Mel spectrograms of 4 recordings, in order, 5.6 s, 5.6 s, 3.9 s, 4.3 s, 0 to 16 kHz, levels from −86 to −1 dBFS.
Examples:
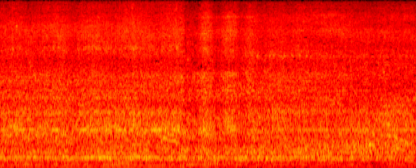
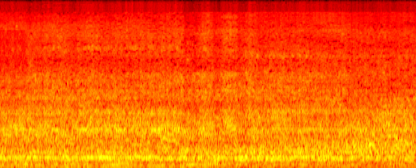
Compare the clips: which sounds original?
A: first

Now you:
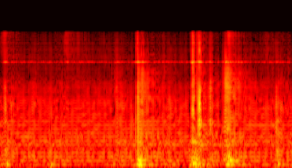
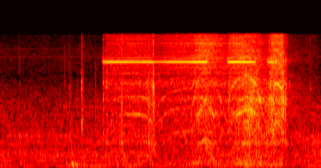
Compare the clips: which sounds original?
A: second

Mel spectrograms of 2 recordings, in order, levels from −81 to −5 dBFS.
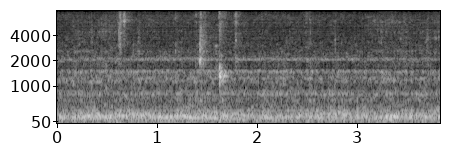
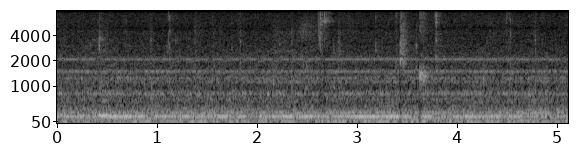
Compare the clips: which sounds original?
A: second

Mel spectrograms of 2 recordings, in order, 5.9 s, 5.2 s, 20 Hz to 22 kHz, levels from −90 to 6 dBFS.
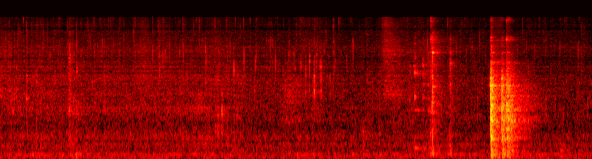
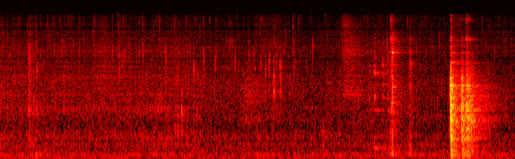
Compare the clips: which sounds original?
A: second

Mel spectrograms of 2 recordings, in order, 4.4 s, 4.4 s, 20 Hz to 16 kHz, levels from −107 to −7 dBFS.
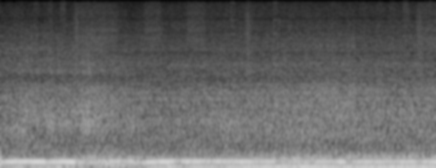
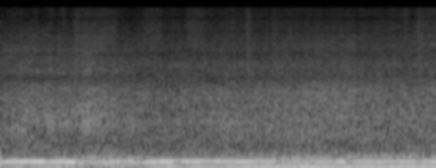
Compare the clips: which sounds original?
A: first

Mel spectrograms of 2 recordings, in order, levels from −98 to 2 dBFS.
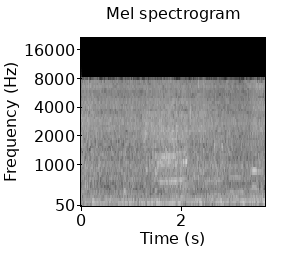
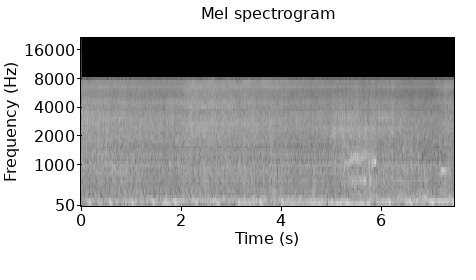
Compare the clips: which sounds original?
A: first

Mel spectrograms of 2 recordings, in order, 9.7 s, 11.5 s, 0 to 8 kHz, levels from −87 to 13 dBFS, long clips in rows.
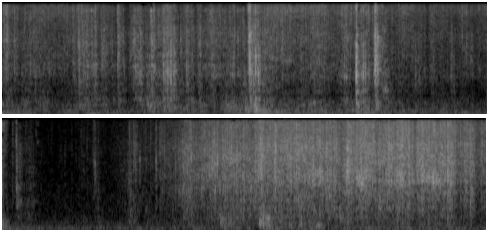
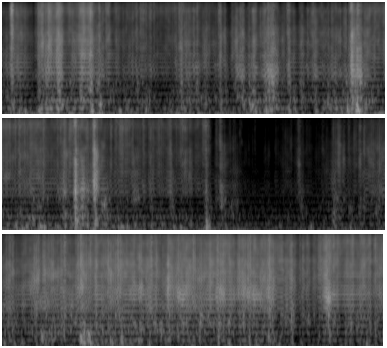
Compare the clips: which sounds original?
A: first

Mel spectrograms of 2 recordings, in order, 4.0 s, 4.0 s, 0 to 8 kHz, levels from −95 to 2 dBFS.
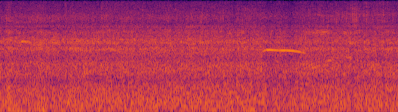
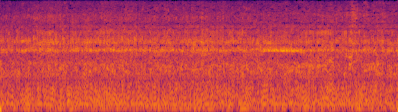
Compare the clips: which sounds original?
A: first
